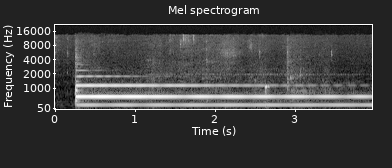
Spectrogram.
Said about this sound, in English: it's a really interesting thing about the bell ringing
